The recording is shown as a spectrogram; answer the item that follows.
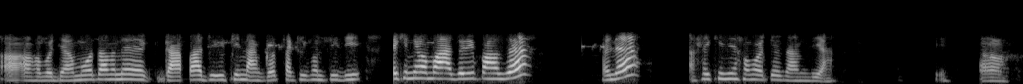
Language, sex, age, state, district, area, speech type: Assamese, female, 60+, Assam, Udalguri, rural, conversation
